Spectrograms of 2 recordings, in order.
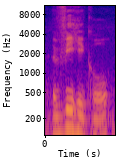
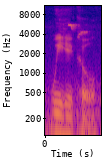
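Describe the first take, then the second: First: The word begins with a V sound. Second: The word begins with a W sound.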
